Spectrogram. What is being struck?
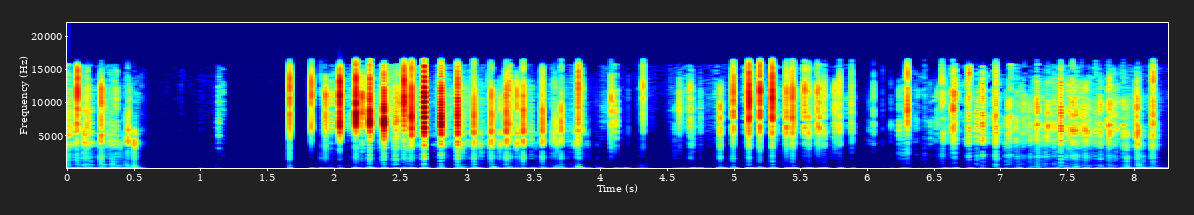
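Small cushion covered in glass studs.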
